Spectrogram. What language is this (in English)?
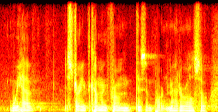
English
